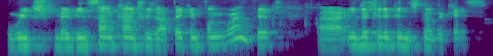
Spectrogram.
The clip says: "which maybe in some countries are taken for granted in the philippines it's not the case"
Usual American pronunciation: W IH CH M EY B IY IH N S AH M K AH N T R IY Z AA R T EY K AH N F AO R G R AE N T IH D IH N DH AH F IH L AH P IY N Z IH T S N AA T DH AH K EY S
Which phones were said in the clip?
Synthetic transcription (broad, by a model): W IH CH M EY B IY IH N S AH M K AH N T R IY Z AA R T EY K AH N F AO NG G R AE N T IH D IH N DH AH F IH L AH P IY N IH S N AA T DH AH K EY S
